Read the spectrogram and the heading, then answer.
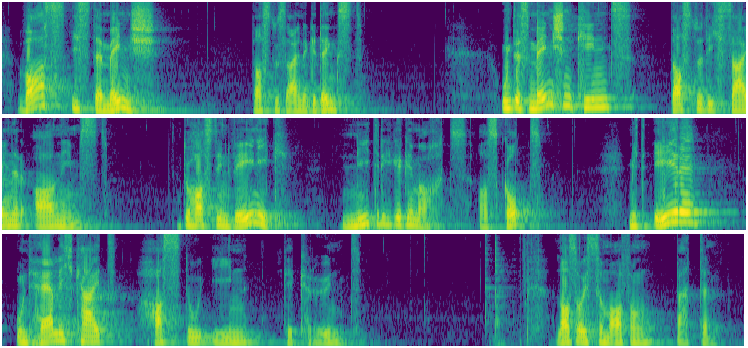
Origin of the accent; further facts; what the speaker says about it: Wohlen, Aargau, Switzerland; ich komme ursprünglich aus Wohlen, Kanton Aargau.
